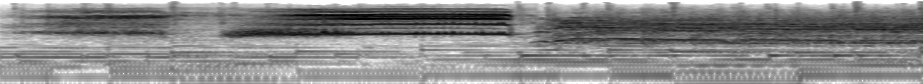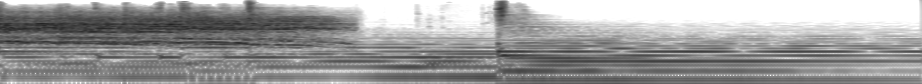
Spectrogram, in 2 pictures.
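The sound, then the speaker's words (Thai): A barn owl, a light brown nocturnal bird with a white heart-shaped face, gives a few short raspy shrieks, then one long, harsh hissing screech lasting several seconds, loud over steady background music. A sharp click follows as the music continues. “นกแสกเป็นนกเขาชนิดหนึ่งที่มีตัวสีน้ำตาลอ่อน มีใบหน้าขาวเป็นรูปหัวใจ มีตาโต คอสั้น ปีกยาว หางสั้น มีนิ้วตีนและกรงเล็บที่ยาวค่ะและที่สำคัญเป็นนกกลางคืนที่ใกล้ชิดกับมนุษย์มากที่สุดค่ะ”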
